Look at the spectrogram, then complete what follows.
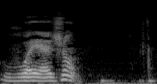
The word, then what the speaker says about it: voyageons: But if there were no E there, then it would be wagon. So sometimes there's an extra letter in the nous form. So je voyage becomes nous voyageons, and that is from the verb.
